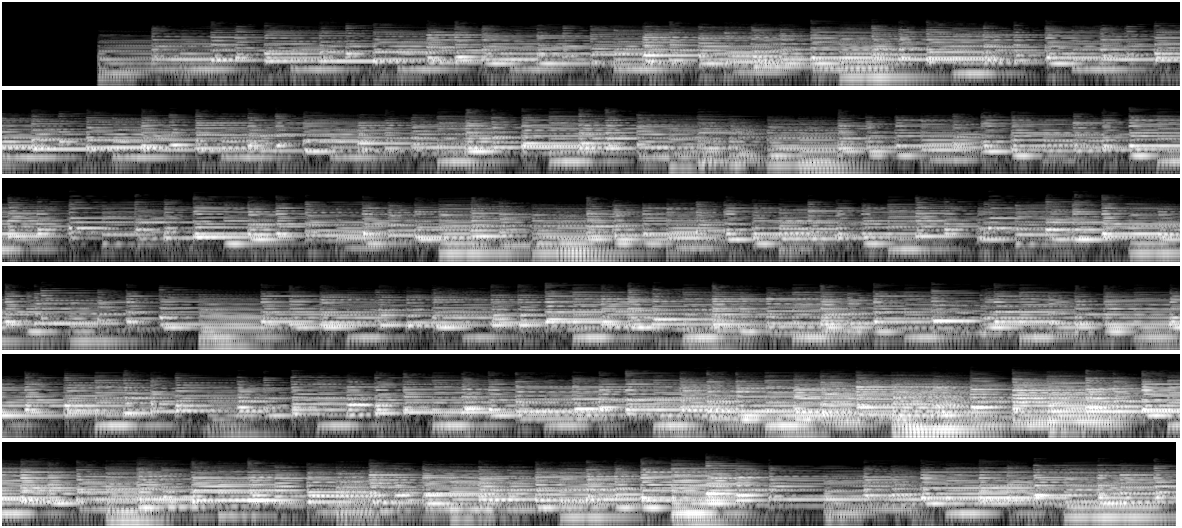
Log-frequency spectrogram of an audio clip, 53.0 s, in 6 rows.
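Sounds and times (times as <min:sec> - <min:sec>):
prelude in D major, andante serioso: 0:00.8 - 0:52.9.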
